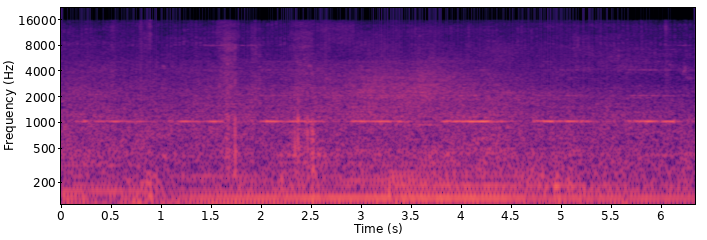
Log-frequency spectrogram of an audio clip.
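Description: Steady low rumble of a fat-tire e-bike riding along a paved path, with a high electronic tone from a vehicle's backup alarm pulsing about once a second.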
